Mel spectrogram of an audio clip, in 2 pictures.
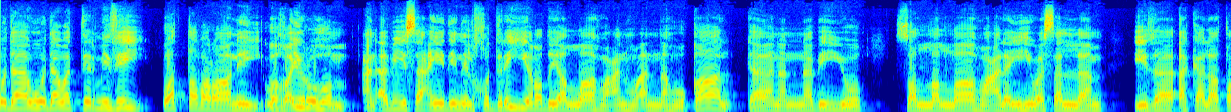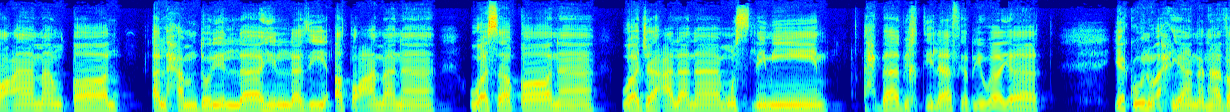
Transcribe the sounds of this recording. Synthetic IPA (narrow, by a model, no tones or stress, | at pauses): uːd̪aːwuːd̪awat̪ːɪɾmɪðɪjː | wɑt̪ˤːɑbɑɾˤɑːnɪjːwʔɑɣajɾʊɦʊmʕa̰nʔabiːsaʕiːd̪ɪnalxʊd̪ɾɪjːɾˤɑd̪ˤɨjalˤːɑːɦʊʕanɦʊʔa̰nːaɦʊqɑːlkaːnanːabɪjːʊ | sˤɑlːɑlˤːɑːɦʊʕalajhɪwasalːam | ʔɪðaːʔakalat̪ˤɑʕɑːmanqɑːl | ʔalħamd̪ʊlɪlːaːhɪlːaðiːʔɑt̪ˤʕɑmanaː | wasɑqɑːnaː | wad͡ʒaʕalanaːmʊslɪmiːn | ʔaħbaːbɪxt̪ɪlaːfarːɪwaːjaːt̪̚ | jakuːnʔa̰ħjaːnanhaːða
